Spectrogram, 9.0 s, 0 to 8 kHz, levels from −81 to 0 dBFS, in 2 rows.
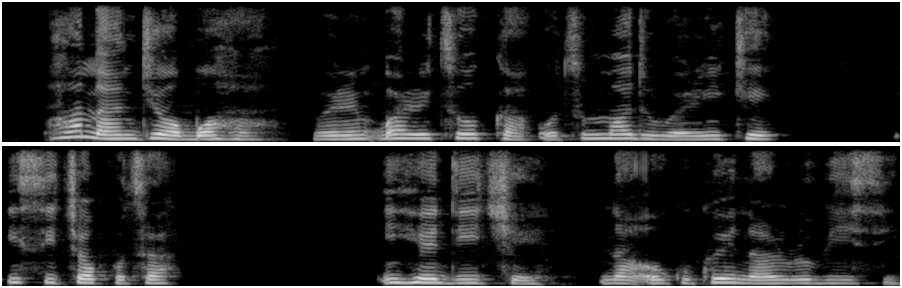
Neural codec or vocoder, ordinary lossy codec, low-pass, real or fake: none; none; none; real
